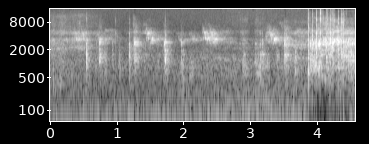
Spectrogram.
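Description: A heel shifter being tightened on a 2020 Indian Challenger motorcycle, a series of close metallic clicks and ratcheting ticks at an uneven pace, ending in a brief louder burst of scraping noise.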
